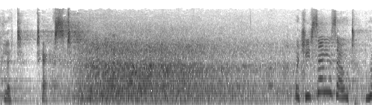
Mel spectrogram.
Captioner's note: audience laughing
